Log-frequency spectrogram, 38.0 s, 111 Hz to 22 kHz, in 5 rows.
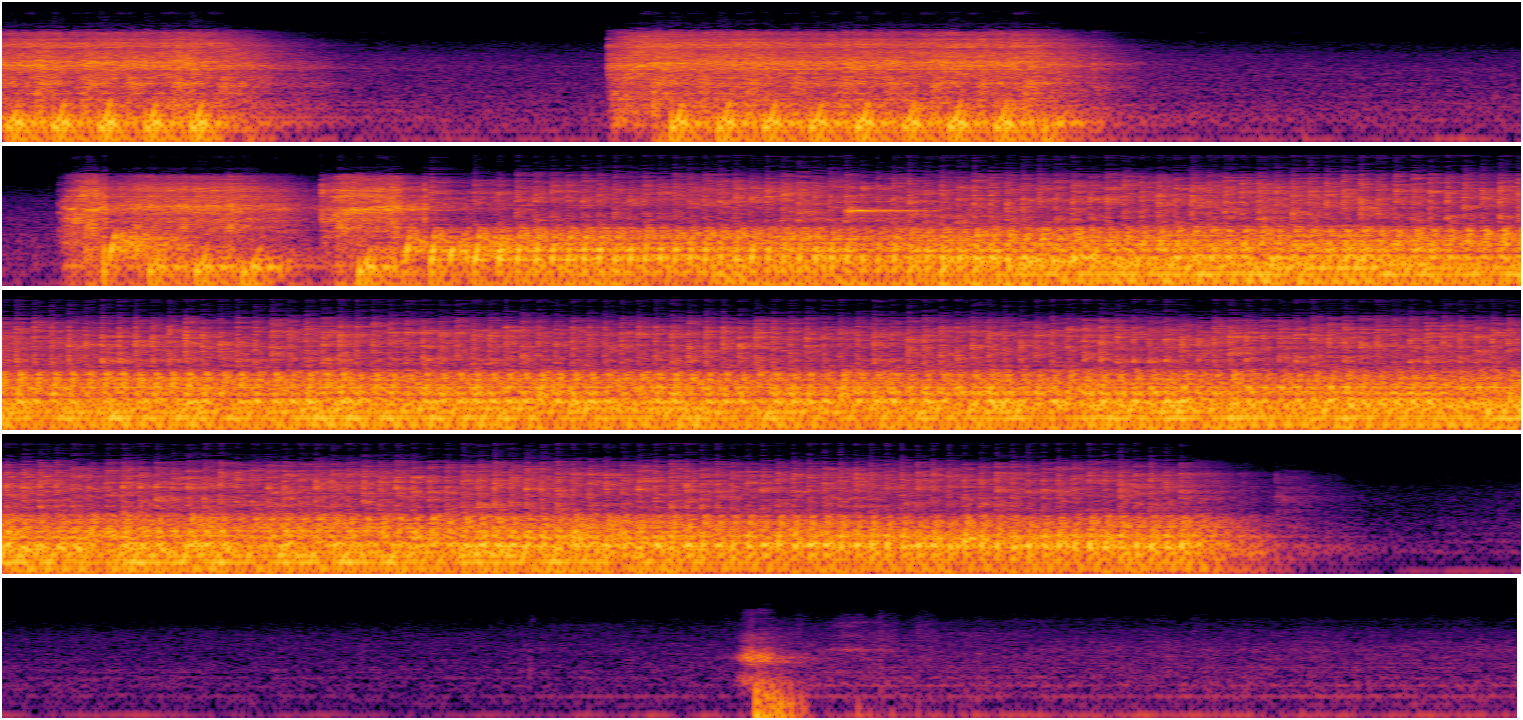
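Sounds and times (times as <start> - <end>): engine running: 0.0 - 1.7, 3.0 - 5.7, 7.9 - 29.6.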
